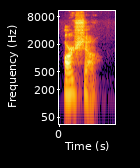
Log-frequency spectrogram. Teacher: it's pronounced like a sha but with the tongue a little further back in the mouth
